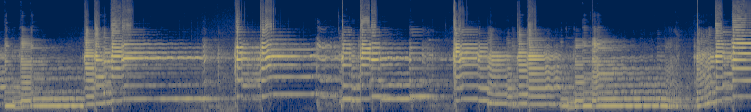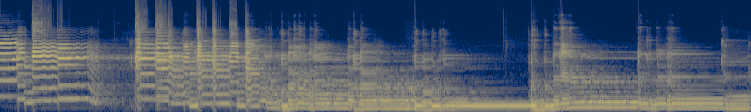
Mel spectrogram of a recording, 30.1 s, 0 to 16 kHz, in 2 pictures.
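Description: Gibson Custom 1959 Les Paul Reissue electric guitar played through an amplifier: a lead line of single notes with string bends and long sustained notes, with a short break about two-thirds in, then held two-note chords towards the end.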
